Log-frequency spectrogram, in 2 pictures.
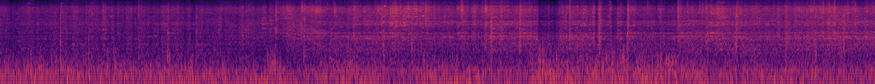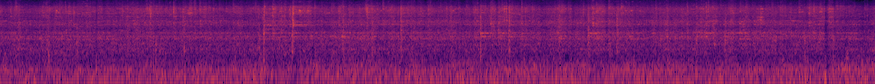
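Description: Passenger train running along the track: the steady noise of the carriage and its wheels on the rails, heard through an open carriage window.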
